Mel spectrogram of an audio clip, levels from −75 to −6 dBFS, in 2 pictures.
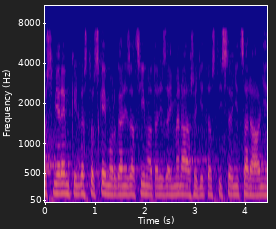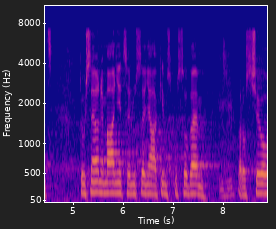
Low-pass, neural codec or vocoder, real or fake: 7.2 kHz; none; real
